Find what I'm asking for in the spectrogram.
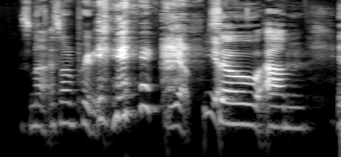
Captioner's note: laughs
